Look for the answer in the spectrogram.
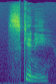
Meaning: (adjective) 1. Thin, generally in a negative sense (as opposed to slim, which is thin in a positive sense) 2. Of food or a beverage, having reduced fat or calories
- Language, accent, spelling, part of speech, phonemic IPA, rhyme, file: English, US, skinny, adjective / noun / verb, /ˈskɪni/, -ɪni, En-us-skinny.ogg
